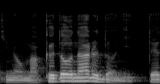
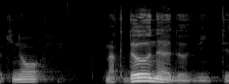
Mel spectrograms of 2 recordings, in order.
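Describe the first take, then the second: First: The brand name is pronounced the Japanese way. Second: The brand name is pronounced the English way. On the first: The speaker calls it right. "日本語っぽく言った方がいい" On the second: The speaker calls it wrong. "ちょっと僕の発音もあれですけど"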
